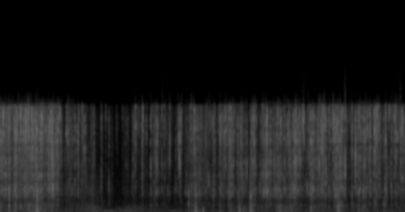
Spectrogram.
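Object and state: Plastic bubble wrap being popped.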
